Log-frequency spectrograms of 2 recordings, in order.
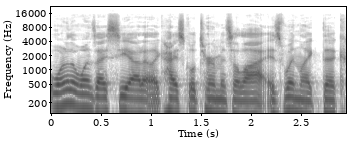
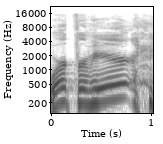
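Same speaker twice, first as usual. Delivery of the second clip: mock yelling, much higher; 7 semitones higher than usual. Telling a story about a father in the crowd at a jiu-jitsu match: retelling a yell from the crowd. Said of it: "Spey is just in the crowd just yelling".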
